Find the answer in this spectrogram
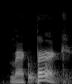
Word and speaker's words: Mörk Borg: Berg is Swedish for dark Fort and is pronounced Merk Berg yes spelled Mor Borg we created characters Todd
